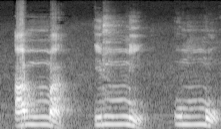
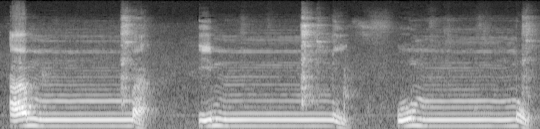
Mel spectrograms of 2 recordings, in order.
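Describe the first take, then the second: First: The m is released quickly without holding. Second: The m is held with nasal pressure first. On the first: The speaker calls it wrong. "Jadi tidak hanya lepas seperti itu" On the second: The speaker calls it right. "tapi ada tekanan dulu"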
